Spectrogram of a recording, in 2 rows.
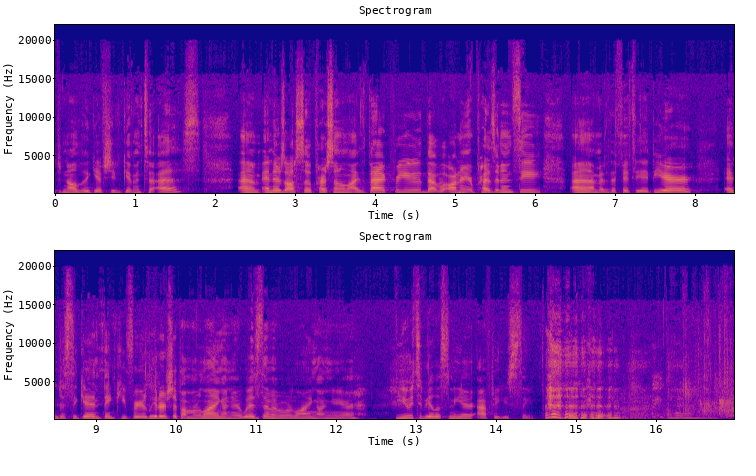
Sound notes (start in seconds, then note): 14.7 laughs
